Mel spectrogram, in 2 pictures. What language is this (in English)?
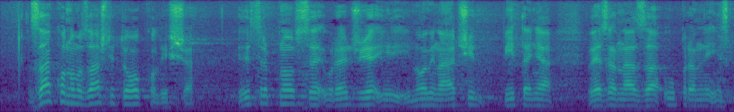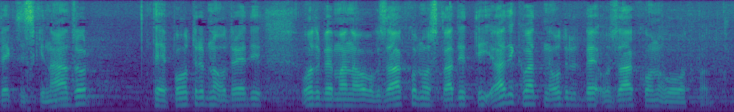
Croatian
